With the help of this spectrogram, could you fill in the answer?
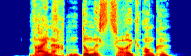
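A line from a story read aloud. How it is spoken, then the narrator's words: Plain. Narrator (German): sagte Scrooges Neffe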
